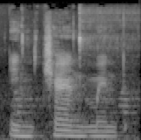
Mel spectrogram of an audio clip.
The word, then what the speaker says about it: enchantment: Sé que CH hay veces que se pronuncia como Q, pero enchantment es enchantment. Okay. La palabra se dice enchantment.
